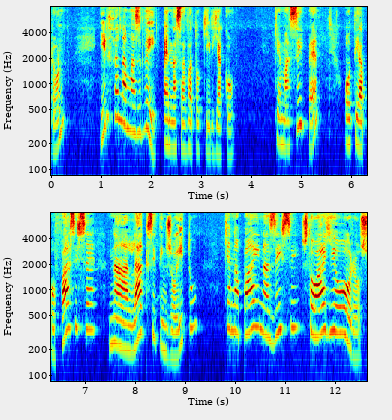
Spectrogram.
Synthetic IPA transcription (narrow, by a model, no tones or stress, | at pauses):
ɾo̞n | iɾθe̞nɐmɐzðie̞nɐsɐvɐt̪o̞ciɾʝɐko̞ | ce̞mɐsipe̞ | o̞t̪iɐpo̞fɐsise̞ | nɐːlɐksit̪inzo̞it̪u | ce̞nɐpɐinɐzisist̪o̞ɐʝio̞oɾo̞s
